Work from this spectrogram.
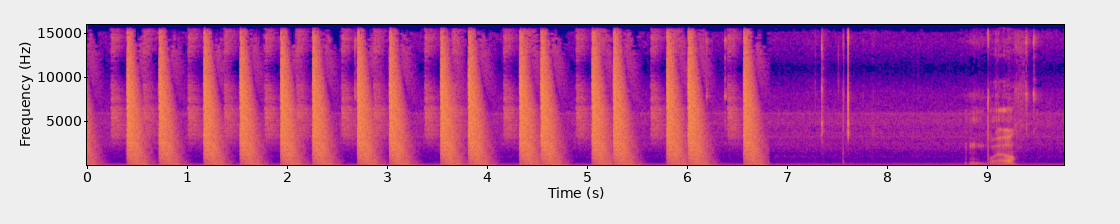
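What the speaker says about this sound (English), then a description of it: "I actually want to stop the enemy from firing so much" Enemy gunfire in a video game under development: about a dozen evenly spaced, sharp shots in a steady rhythm, loud and close, stopping abruptly, then a few faint clicks.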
